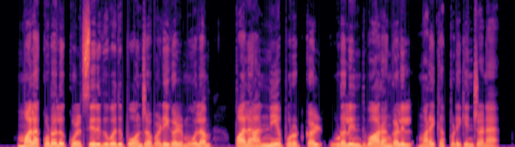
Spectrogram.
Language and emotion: Tamil, neutral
